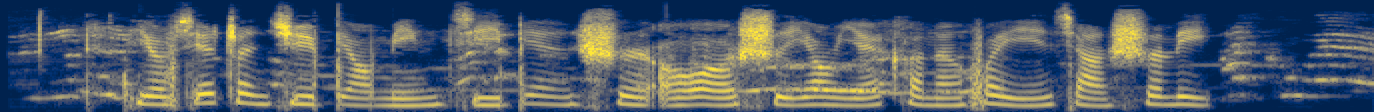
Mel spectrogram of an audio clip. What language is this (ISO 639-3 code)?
zho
